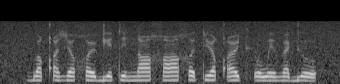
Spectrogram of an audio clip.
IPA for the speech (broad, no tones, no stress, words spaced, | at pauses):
ɡoqʼøzø χøɡʲeti nɑ χɑχɯ ty qʼøt͡ʃʼowevæ ɡʲo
